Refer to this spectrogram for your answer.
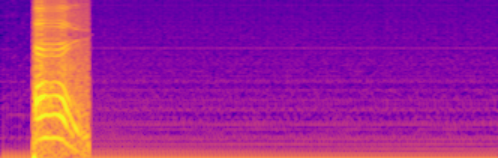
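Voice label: Bouncy Balls speech, MOS 8580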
